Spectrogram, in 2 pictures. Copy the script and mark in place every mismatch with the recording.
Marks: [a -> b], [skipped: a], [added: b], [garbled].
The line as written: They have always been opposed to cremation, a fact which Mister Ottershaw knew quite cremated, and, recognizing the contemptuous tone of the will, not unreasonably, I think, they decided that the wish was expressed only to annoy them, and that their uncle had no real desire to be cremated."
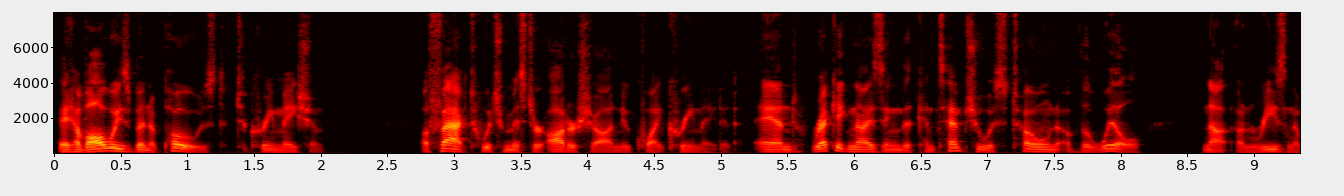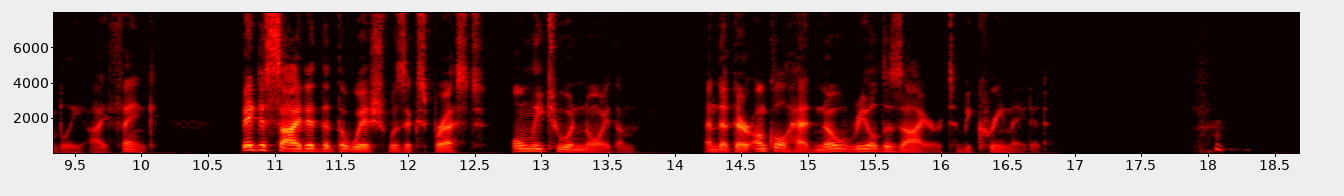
They have always been opposed to cremation, a fact which Mister Ottershaw knew quite cremated, and, recognizing the contemptuous tone of the will, not unreasonably, I think, they decided that the wish was expressed only to annoy them, and that their uncle had no real desire to be cremated."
